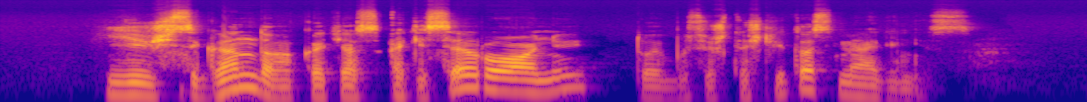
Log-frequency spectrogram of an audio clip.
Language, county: Lithuanian, Kaunas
